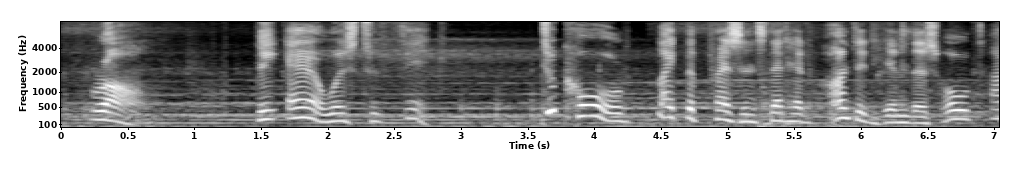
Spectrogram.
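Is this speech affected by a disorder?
No.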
